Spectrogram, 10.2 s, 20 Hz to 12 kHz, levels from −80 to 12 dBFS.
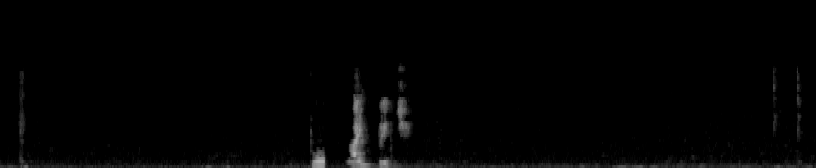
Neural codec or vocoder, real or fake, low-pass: none; real; 7.2 kHz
